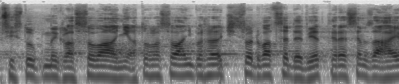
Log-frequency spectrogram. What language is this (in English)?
Czech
